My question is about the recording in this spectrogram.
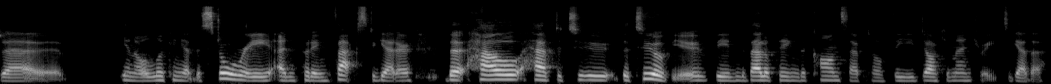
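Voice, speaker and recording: A woman hosting an interview, asking long, curious questions with small hesitations. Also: fairly low pitch. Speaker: interview host.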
